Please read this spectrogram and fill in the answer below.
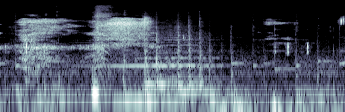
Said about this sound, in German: Als nächstes kommt ein Boss-Theme. Ja, geil. Und zwar Koala Kong.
